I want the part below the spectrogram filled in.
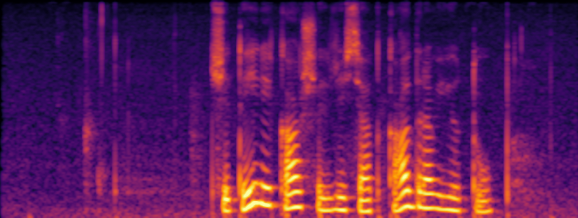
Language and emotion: Russian, neutral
